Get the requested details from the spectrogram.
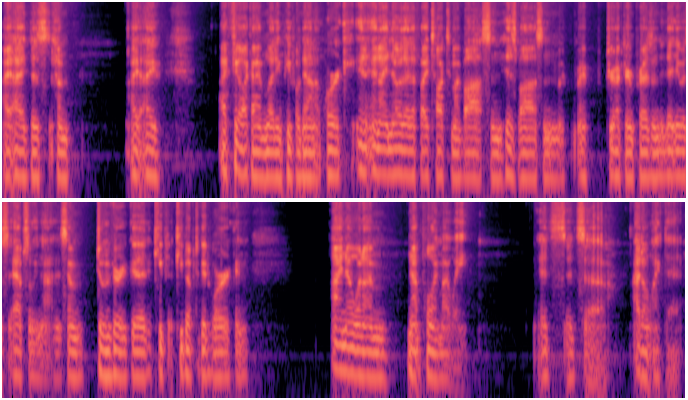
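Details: Man with multiple system atrophy whose worsening tremors, amplified by actions and emotion, include his voice. Voice tremor.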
